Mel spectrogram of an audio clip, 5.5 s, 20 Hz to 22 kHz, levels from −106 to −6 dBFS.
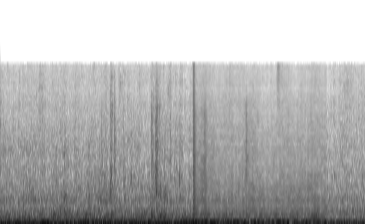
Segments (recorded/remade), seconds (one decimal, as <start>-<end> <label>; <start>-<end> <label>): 0.0-2.9 recorded; 2.9-4.9 remade; 4.9-5.5 recorded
